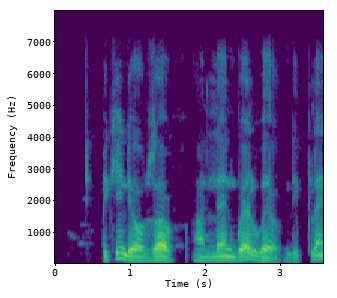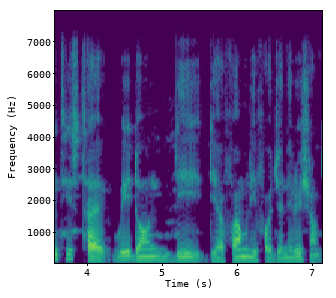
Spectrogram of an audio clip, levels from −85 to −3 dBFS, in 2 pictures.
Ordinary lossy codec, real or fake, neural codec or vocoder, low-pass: none; real; none; 7.2 kHz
